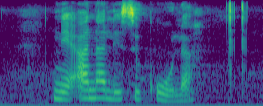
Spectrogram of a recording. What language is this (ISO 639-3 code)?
sot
